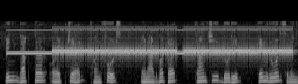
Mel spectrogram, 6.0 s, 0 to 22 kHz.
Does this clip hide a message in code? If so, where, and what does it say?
Yes: 300-baud modem data (V.21 tones) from 0.1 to 5.8 s, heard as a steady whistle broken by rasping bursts, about 300 baud, 200 Hz shift, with speech in Santali.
